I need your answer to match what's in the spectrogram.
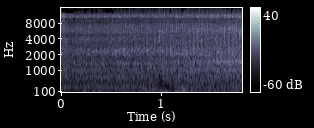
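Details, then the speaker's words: Peugeot 107 after crank sensor replacement, previously would not start: short even steady small-engine idle with no misses, knocks or hunting; starts and runs normally. "so started it up there you go we're running again just like that"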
